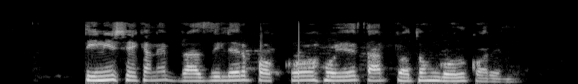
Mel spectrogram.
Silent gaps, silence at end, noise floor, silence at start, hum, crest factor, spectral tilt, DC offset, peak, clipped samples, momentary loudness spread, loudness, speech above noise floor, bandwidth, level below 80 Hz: none; 0.65 s; -76 dBFS; 0.85 s; none; 14 dB; -6.5 dB/octave; under 0.1%; -2 dBFS; under 0.1%; 8 LU; -15 LUFS; 61 dB; 7.8 kHz; -52 dBFS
